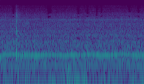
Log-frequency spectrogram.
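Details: Pool pump motor that had been humming without starting, recorded after a capacitor replacement and switching the breaker on: a smooth, steady, even mid-pitched motor hum with no buzzing or stalling, starting and running normally.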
